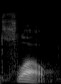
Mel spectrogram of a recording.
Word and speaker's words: SLO: in San Francisco, 74 in SLO, as the locals say, for San Luis Obispo.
